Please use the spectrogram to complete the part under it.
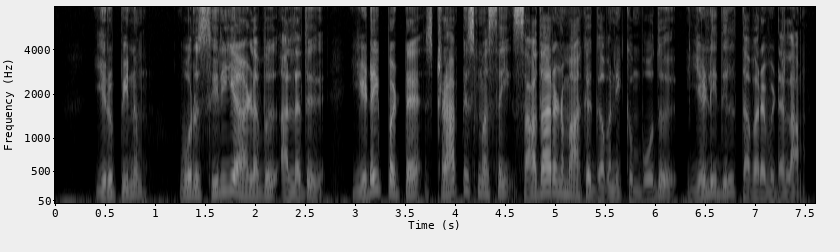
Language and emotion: Tamil, neutral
